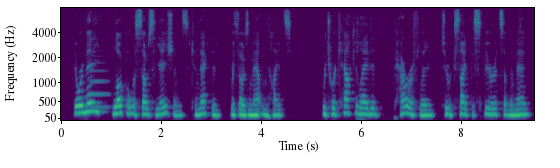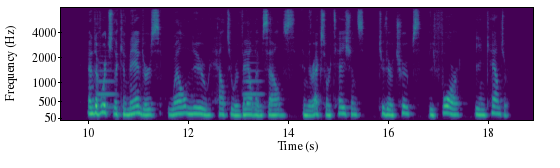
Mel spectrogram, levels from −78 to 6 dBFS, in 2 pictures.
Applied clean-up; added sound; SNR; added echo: none; Brass instrument; 20 dB; none.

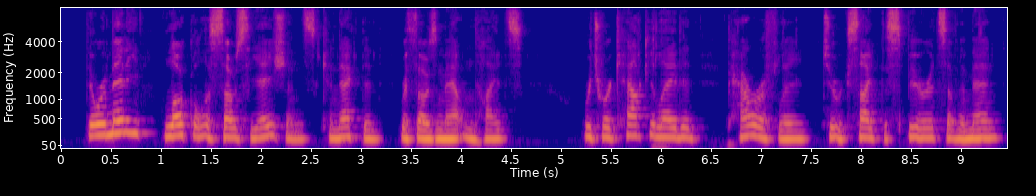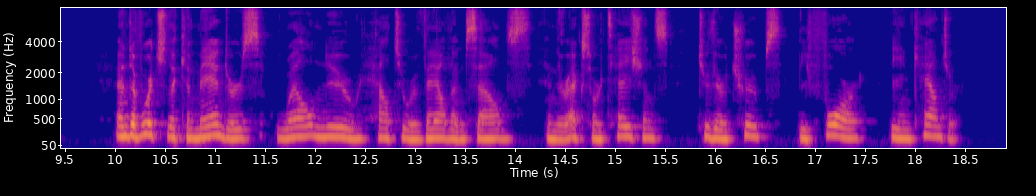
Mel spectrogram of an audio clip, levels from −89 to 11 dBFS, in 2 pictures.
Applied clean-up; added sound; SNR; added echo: neural mask model Resemble Enhance denoiser.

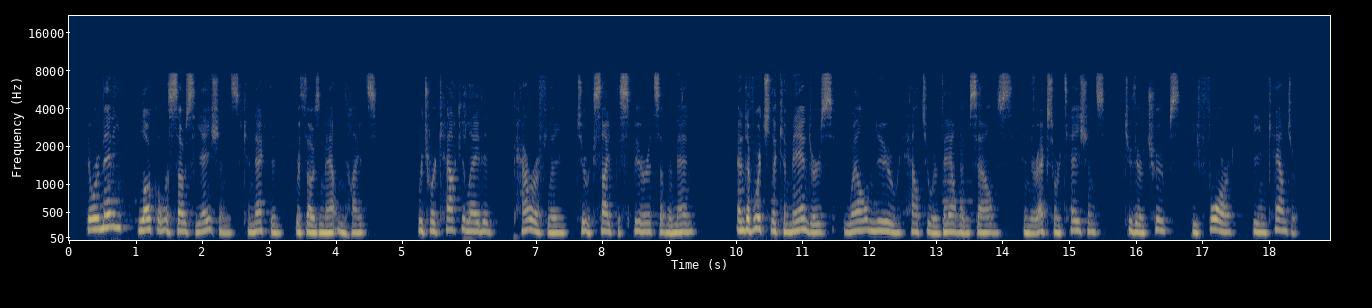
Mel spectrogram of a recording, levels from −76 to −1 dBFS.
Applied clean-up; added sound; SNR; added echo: neural separator model SepFormer DNS4.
